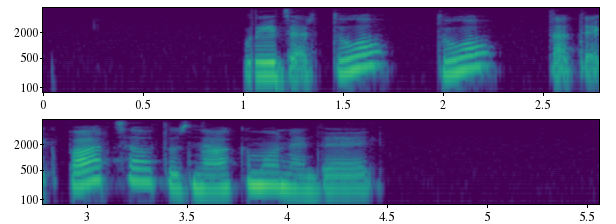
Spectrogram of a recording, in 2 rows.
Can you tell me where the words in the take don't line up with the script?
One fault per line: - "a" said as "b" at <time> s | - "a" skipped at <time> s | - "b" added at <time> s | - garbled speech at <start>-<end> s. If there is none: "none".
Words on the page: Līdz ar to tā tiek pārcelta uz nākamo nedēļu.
- "to" added at 2.0 s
